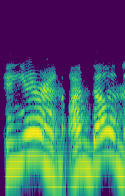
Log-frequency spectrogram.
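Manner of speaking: high, loud eager call; excited shout. Acted. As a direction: call out proudly to the king. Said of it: "Adam shouted".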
